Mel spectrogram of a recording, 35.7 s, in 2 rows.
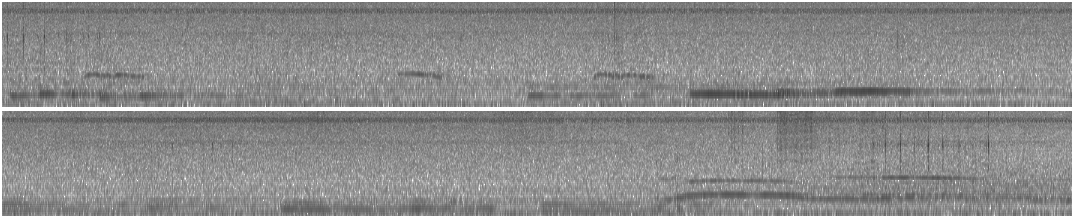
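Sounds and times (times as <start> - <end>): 
ambient fantasy music: 0.0 - 35.6
forest at night: 0.0 - 35.6.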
